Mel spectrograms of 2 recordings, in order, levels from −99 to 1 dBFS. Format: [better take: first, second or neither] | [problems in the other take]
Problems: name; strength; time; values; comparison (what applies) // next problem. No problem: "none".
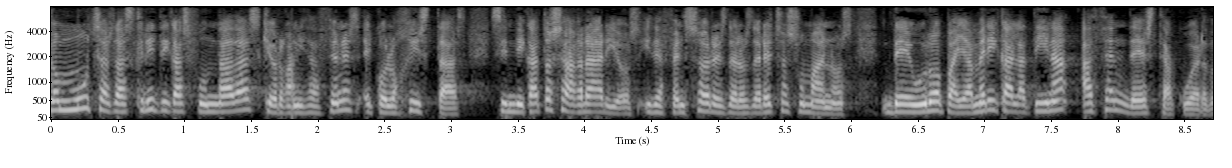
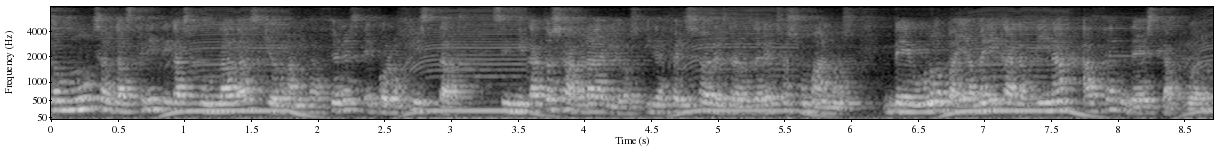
first | background sound (Telephone); 9 dB below the speech // room echo; dies away in 0.7 s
